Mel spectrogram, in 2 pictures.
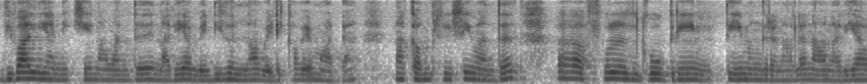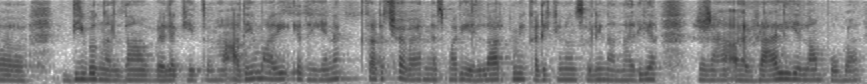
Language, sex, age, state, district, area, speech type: Tamil, female, 18-30, Tamil Nadu, Salem, urban, spontaneous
